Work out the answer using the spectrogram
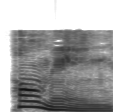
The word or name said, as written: homing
